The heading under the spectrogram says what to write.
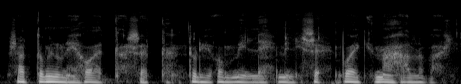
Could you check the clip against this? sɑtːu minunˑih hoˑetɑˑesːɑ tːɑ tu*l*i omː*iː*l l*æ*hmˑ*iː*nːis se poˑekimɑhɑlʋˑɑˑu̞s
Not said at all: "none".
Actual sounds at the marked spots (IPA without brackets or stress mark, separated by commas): l, iː, e, iː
